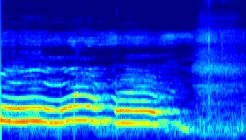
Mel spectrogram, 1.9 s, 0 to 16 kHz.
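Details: Dog howling indoors in a mournful, wavering tone, sliding up and down, with rich overtones for about 1.4 seconds, then fading and dropping in pitch at the end; a quiet room tone follows.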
